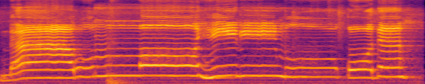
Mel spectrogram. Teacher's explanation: نار اللہ الموقدہ، منہ کو بھی تھوڑا سا لمبا کرنا ہے، وہ مدہ ہے، اور گول تا کو، آخری گول تا کو وقف کی صورت میں ساکن کر کے پڑھیں گے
